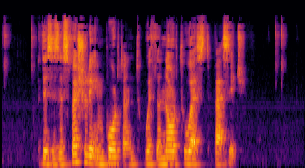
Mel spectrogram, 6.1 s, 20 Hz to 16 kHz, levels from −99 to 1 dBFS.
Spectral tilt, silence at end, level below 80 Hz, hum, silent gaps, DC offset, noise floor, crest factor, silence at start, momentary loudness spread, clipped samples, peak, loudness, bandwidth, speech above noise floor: -2.5 dB/octave; 0.45 s; -62 dBFS; none; none; under 0.1%; -71 dBFS; 18 dB; 0.1 s; 15 LU; under 0.1%; 0 dBFS; -16 LUFS; 11.5 kHz; 53 dB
